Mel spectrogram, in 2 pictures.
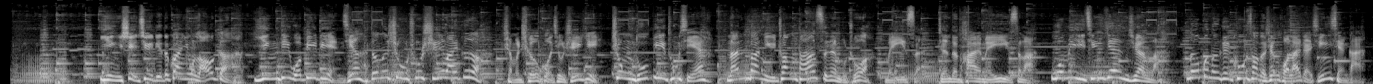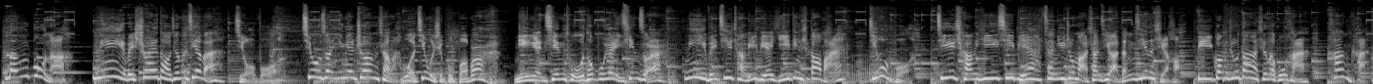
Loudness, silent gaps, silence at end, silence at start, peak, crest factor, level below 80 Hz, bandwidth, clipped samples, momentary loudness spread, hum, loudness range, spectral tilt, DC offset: -16 LUFS; none; 0 s; 0.1 s; 0 dBFS; 16 dB; -38 dBFS; over 20 kHz; under 0.1%; 5 LU; none; 2 LU; -4.5 dB/octave; under 0.1%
